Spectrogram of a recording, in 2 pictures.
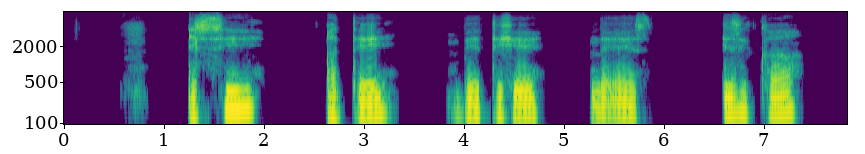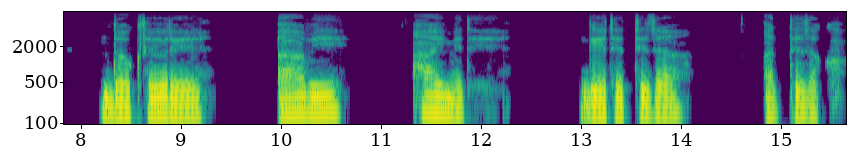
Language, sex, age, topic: Gamo, male, 36-49, government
